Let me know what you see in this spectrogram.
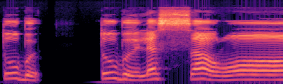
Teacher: با حروف قلقلہ ہے تو اس کی دوبارہ آواز آئے گی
